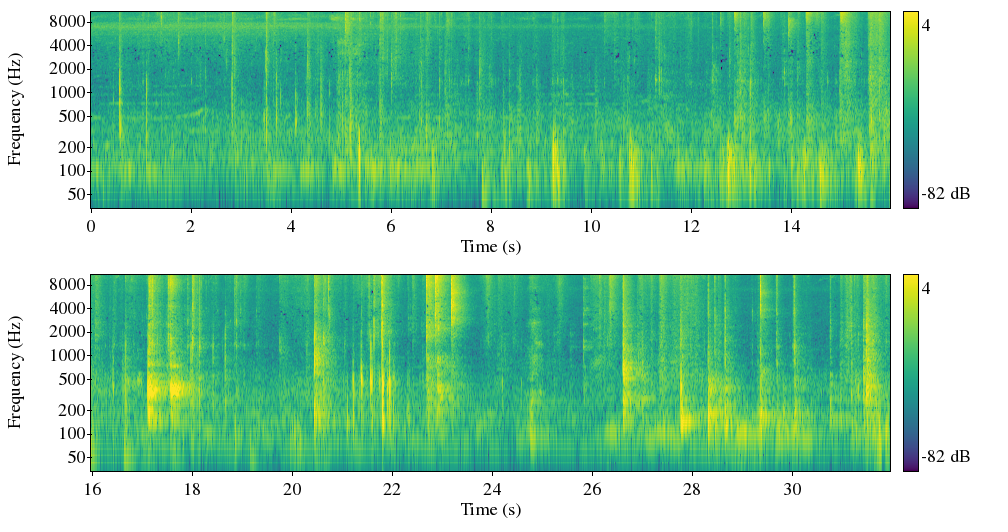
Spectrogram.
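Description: Irregular knocks, clatter and footsteps as a standing electric fan is handled and carried, with the loudest knocks a little past the middle.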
